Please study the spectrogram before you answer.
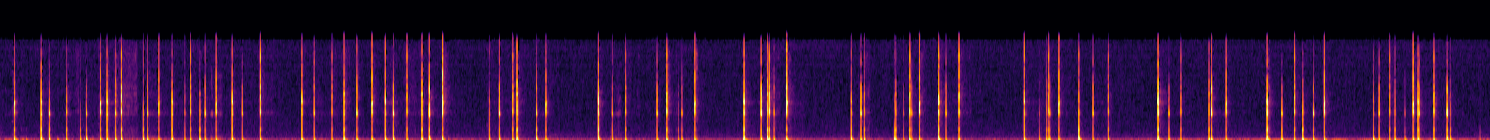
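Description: Long nails tap and scratch a long, flat, thin, solid wooden incense holder held behind the mic. The result is irregular bursts of quick, dry, bright clicks with light scratching, separated by short quiet pauses. Each tap dies away almost instantly.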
